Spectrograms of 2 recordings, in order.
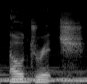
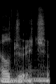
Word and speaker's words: eldritch: Eldritch. Eldritch.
